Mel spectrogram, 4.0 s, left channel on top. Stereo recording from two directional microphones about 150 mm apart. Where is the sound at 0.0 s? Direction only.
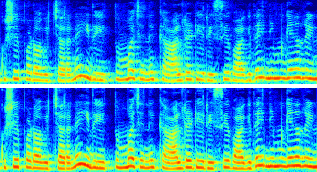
50° right (ahead or behind).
